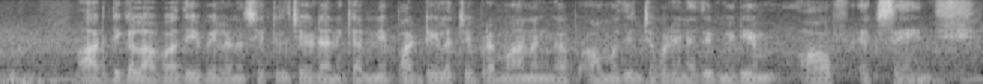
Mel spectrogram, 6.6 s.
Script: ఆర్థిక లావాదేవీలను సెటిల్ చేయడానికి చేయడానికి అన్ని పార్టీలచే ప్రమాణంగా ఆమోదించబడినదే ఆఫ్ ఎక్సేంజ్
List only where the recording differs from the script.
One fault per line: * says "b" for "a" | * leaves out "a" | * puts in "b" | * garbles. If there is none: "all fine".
* leaves out "చేయడానికి"
* puts in "మీడియం"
